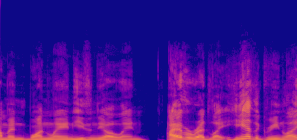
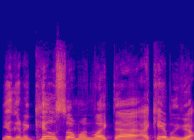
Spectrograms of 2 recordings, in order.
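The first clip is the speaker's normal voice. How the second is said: angry, high, accusing shout; 7 semitones higher than usual. Retelling what an angry driver yelled: imitating someone yelling. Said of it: "He starts yelling".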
